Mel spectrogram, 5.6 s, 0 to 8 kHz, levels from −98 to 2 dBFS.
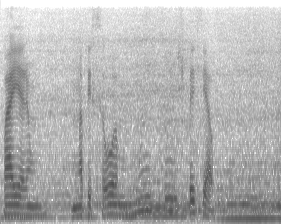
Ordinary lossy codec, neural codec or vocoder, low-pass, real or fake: none; none; 7.2 kHz; real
